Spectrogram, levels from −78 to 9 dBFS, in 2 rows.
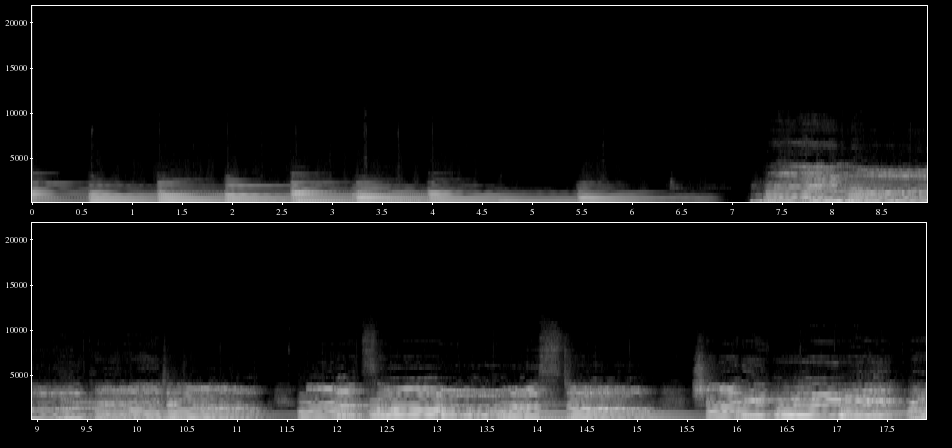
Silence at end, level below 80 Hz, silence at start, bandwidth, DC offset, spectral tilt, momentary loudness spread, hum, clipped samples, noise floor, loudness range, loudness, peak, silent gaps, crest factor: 0 s; -56 dBFS; 0 s; 8.2 kHz; under 0.1%; -5.5 dB/octave; 17 LU; none; under 0.1%; -53 dBFS; 11 LU; -18 LUFS; -2 dBFS; none; 18 dB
